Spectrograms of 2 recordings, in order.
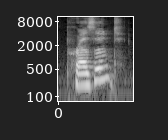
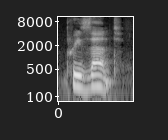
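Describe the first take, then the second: First: PREZ-ent, first syllable stressed. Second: Pree-ZENT, second syllable stressed. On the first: Teacher reading word list to students, present as PREZ-ent. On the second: Teacher giving other pronunciation, present as pree-ZENT. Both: Shown as a demonstration. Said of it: "give you both pronunciations".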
